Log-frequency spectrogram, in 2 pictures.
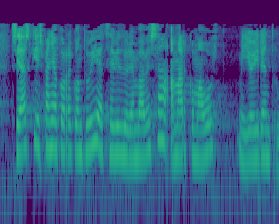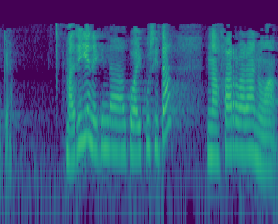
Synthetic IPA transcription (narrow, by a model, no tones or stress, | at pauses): se̞askie̞spaɲiakore̞ko̞nt̪uiet͡se̞β̞ild̪uɾe̞mbaβ̞e̞saʔa̰maɾko̞maβ̞o̞st̪miʎo̞jɾe̞nt̪ɾuke̞̰ | mað̞ɾiʎe̞ne̞ɣind̪ako̞aikusit̪anafaro̞aɾano̞a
